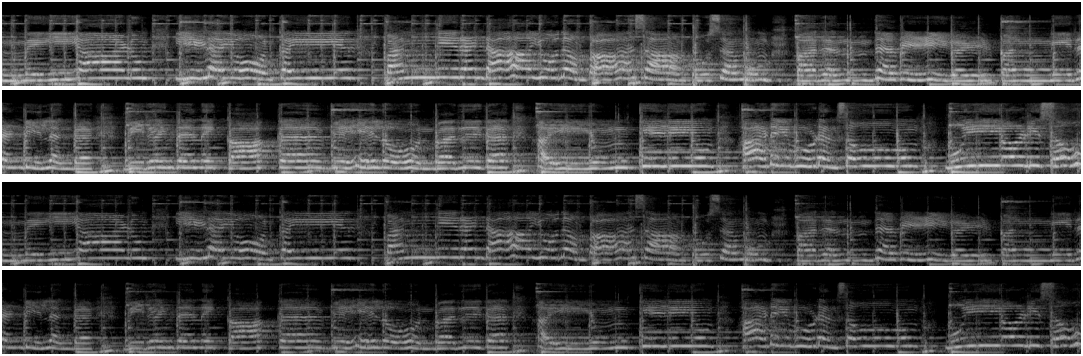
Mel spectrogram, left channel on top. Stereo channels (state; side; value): quieter; right; 10.3 dB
